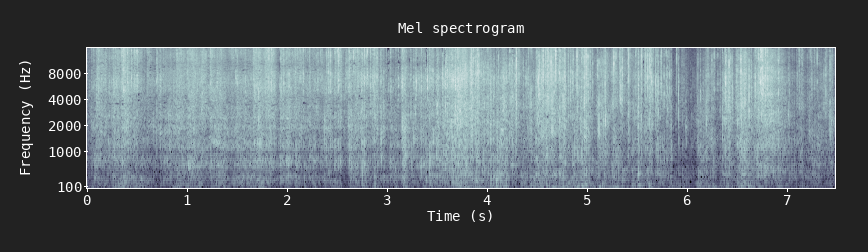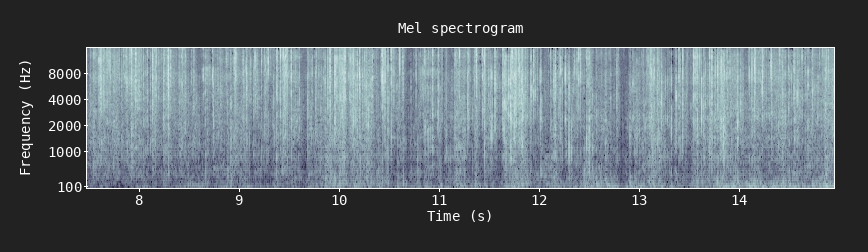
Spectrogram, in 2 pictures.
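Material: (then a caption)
Paper. A large, thin, wrinkled pink tissue paper sheet is lifted, stretched and crumpled with both hands and fingertips. Dense, bright crinkling and rustling continues for the full clip, swelling and easing in louder bursts.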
